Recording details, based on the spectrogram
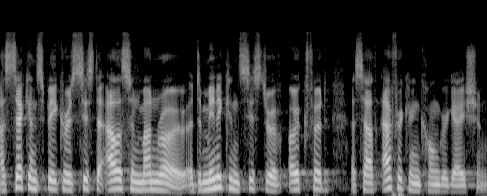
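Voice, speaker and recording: A man speaks with an Australian accent. His pitch is fairly high. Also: ordinary pitch variation, fairly quick pace. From Australia, Sydney. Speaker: conference panel moderator. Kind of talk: panel introductions. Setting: conference hall with audience.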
